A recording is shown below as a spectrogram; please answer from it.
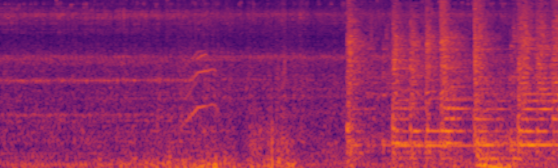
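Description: Steady vehicle engine and road noise while travelling, then background music with sharp drum strikes and held notes comes in about two-thirds of the way through.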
